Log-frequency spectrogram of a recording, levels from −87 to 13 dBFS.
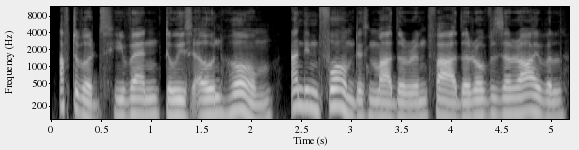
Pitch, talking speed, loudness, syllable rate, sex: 135 Hz, 185 wpm, -16 LUFS, 5.0 syllables/s, male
